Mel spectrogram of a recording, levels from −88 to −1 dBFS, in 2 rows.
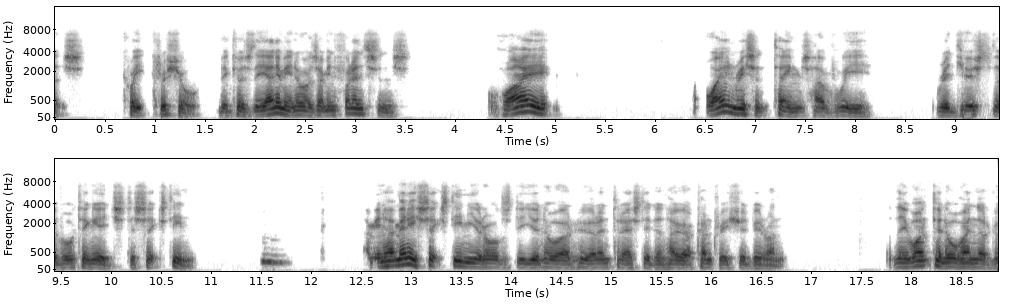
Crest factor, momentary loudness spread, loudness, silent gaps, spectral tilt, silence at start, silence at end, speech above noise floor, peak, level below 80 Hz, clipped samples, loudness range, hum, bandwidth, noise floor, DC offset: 18 dB; 14 LU; -22 LUFS; none; -7 dB/octave; 0 s; 0 s; 62 dB; -4 dBFS; -54 dBFS; under 0.1%; 5 LU; none; 7.6 kHz; -84 dBFS; under 0.1%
